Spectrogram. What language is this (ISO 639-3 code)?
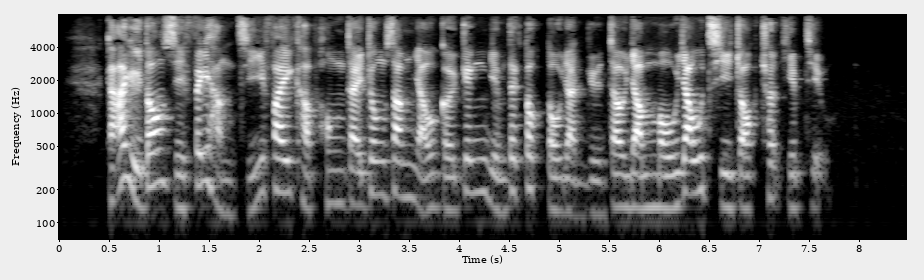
yue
